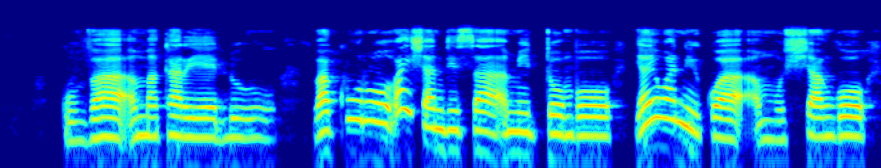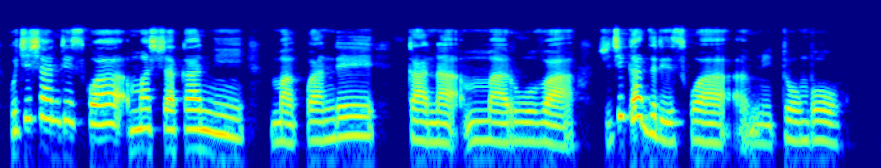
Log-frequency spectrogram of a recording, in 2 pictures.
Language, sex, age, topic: Ndau, female, 25-35, health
